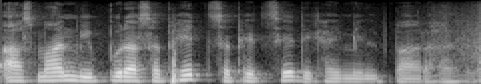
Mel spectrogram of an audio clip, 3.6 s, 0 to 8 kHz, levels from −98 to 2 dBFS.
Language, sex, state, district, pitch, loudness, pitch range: Hindi, male, Arunachal Pradesh, Lower Dibang Valley, 125 Hz, -19 LUFS, 105-140 Hz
